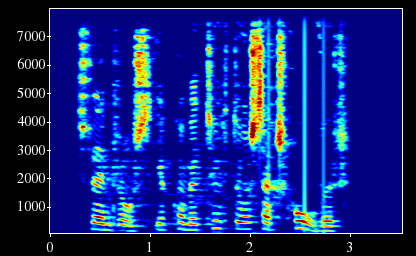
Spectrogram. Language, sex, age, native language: Icelandic, female, 60-69, Icelandic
